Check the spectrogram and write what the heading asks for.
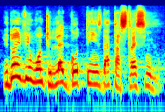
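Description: A bishop preaching in a big church hall, his high, gravelly voice swinging widely in pitch. He tells stories and calls out to the congregation, with long reverb and soft music underneath. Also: animated, fairly quick. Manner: storytelling with laughs and call-outs to the congregation. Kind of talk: sermon.

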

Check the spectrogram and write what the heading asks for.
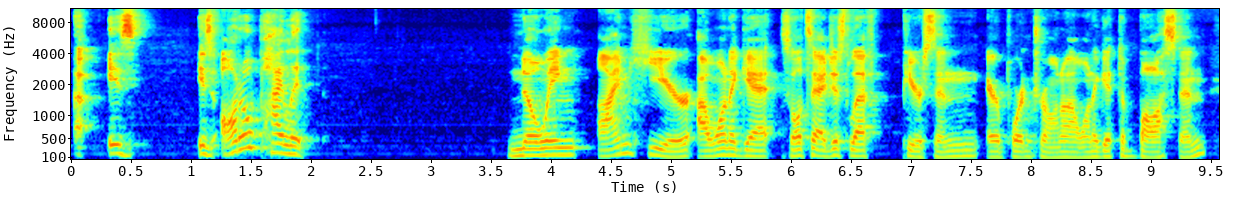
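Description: A man's voice: mid-range voice, moderate pace. A man hosting a podcast, asking eager, rambling questions full of restarts. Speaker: podcast host. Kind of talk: casual interview questions.

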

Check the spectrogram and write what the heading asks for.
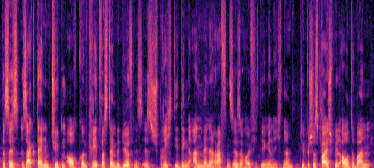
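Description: A man giving a lively motivational talk on relationships, often asking his listeners questions. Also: on the high side, a little fast, hardly any pauses, soft background music. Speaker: speaker on communication and relationships.

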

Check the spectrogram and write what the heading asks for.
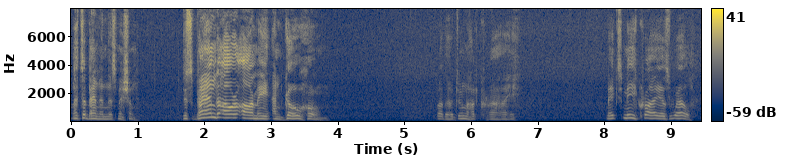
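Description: Royal brother, remorseful, earnest, husky, high voice, audio stage drama. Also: male voice, sharp tone, heavily acted. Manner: earnest, pleading stage delivery.

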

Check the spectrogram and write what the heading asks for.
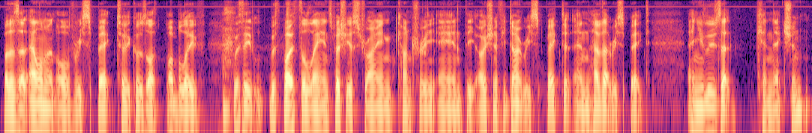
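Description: A man with a very deep, even voice, co-hosting a casual conversation. He speaks in a calm, measured, reflective way, and the room sound is dry. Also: dry recording. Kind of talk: casual chat.

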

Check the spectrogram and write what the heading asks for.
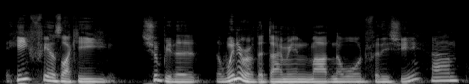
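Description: An Australian man hosts a sports show in a casual interview style. His voice sits at a middling male pitch, and he chats as he puts questions to his guests. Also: animated, fairly quick. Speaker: host of a basketball show.

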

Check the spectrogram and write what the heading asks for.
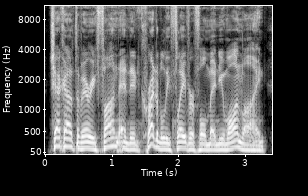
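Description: A man in his sixties with a raspy, gravelly voice, hosting a podcast in a conversational style. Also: mid-range voice, lively intonation, a little fast, darkish tone, dry recording, studio quality. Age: 60s. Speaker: podcast host.

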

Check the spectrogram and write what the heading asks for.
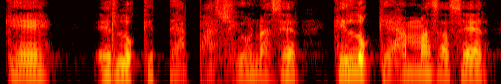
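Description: A man preaching a sermon with earnest delivery, swinging between loud emphasis and hushed passages. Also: a little high, moderate pace, dry recording, studio quality, big-room sound.

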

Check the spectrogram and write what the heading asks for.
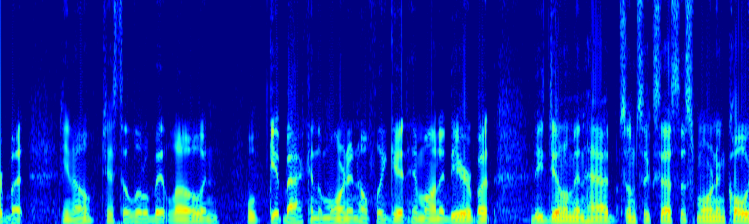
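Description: A man hosting a casual podcast chat, recorded outdoors by a campfire. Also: lowish voice. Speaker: podcast host. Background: running generator.

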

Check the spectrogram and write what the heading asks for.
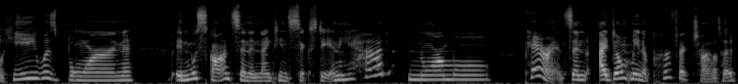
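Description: A woman's voice: mid-range voice, fairly bright tone, no echo, studio quality. A middle-aged woman speaking as an expert guest, explaining things conversationally in an interview. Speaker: guest expert, criminal psychologist.

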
